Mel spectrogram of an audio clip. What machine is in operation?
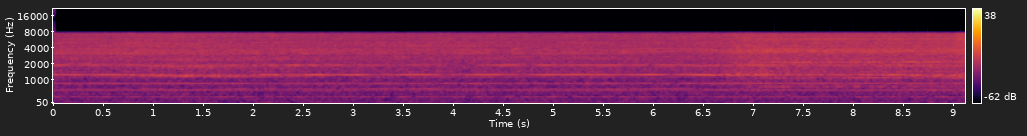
fan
